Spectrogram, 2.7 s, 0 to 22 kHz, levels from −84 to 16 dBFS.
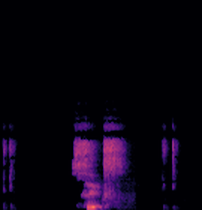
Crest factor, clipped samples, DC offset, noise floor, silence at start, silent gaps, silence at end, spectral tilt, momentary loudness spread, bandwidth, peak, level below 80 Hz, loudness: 22 dB; under 0.1%; under 0.1%; -86 dBFS; 0.05 s; none; 0.35 s; -2 dB/octave; 23 LU; 9.8 kHz; -12 dBFS; -84 dBFS; -28 LUFS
